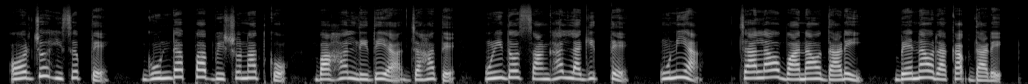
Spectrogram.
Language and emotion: Santali, neutral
